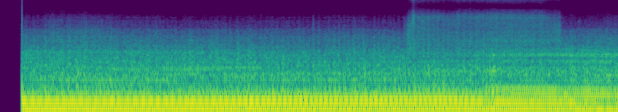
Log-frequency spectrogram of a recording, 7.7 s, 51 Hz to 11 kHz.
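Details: BMW E30 driving around 40 mph: low steady rumble with a faint rough grind from the rear, clicking at the right rear halfshaft, vibration at 40 and above 65; driveshaft recently replaced, owner suspects driveshaft or pinion bearings.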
